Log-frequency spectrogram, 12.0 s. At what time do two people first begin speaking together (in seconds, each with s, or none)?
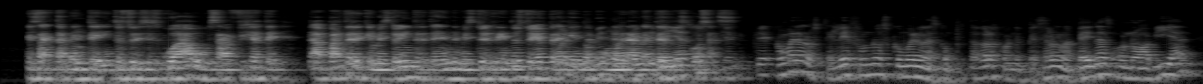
5.4 s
